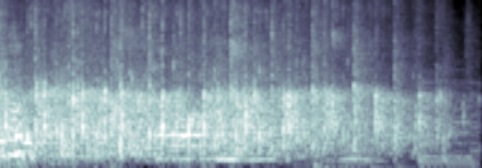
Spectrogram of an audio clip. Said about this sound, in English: Thank you so much. A bit of a round of applause for your, you know, high fives.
